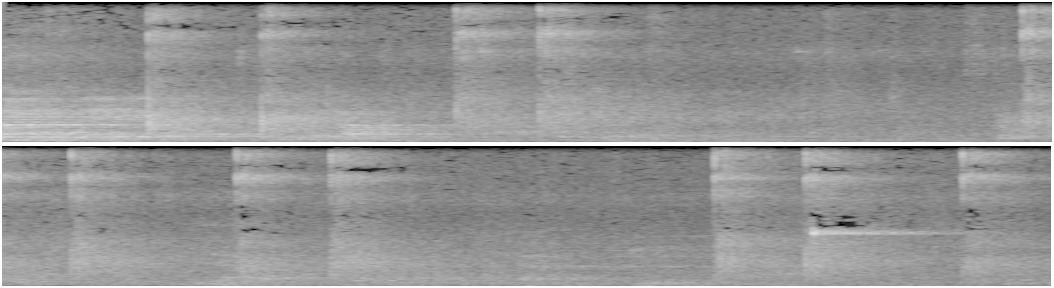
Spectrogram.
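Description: A table tennis rally: the celluloid ball makes sharp, light clicks off the paddles and the table, roughly one or two a second at an uneven pace. Voices are loudest over the first two seconds.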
